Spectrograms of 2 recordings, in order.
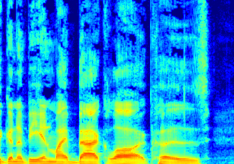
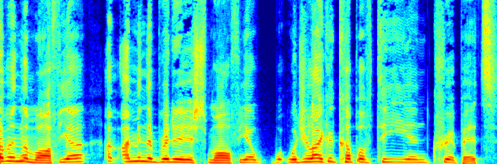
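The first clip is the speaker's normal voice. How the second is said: bad fake British accent, much higher pitch; 10 semitones higher, 7 dB louder than usual. Gamer joking with a friend about the Mafia collection, bad British accent. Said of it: "That was a terrible British impression".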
